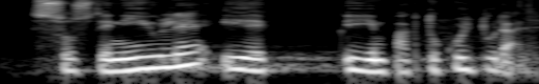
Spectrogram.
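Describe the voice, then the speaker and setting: A woman speaks at a fairly slow pace. Her tone is dark and mellow, and her pitch fairly low. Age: 30s. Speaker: fashion designer. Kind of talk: conference panel talk.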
